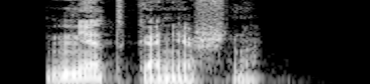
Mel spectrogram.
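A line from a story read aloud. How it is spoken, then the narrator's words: Haughty tone. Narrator (Russian): сказал надменным тоном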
